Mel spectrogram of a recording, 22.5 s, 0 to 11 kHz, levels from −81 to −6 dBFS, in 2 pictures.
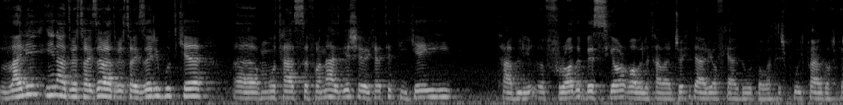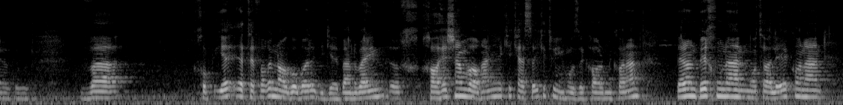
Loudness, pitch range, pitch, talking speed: -35 LUFS, 145-175 Hz, 160 Hz, 125 wpm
